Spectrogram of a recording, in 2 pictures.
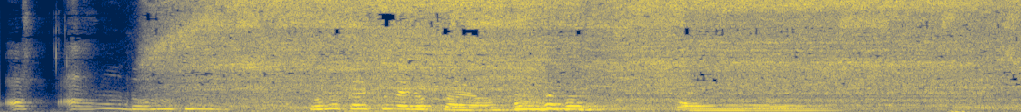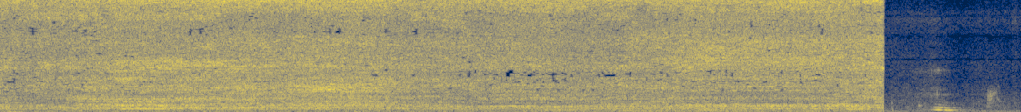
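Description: A hair dryer blows with a steady roar.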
